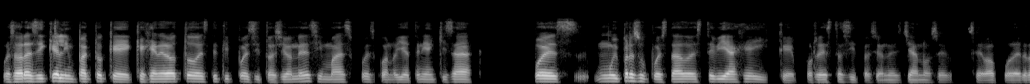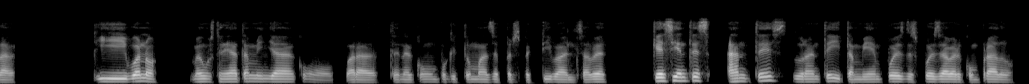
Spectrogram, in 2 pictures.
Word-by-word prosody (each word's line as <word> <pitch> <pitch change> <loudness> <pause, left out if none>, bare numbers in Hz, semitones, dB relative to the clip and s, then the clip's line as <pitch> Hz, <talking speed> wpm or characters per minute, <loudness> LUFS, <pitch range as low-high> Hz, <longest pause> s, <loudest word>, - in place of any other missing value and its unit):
pues 125 +1 -2
ahora 135 +2 +9
sí 140 +1 +2
que 155 +3 +8
el 150 - +7
impacto 135 0 +2
que 120 -5 +3
que 125 - -1
generó 130 +1 +6
todo 135 +1 +3
este 130 +1 -4
tipo 130 +1 -6
de 130 - 0
situaciones 120 +5 -3
y 125 - -6
más, 115 0 -3
pues, 120 -2 -7
cuando 110 -1 -6
ya 115 -1 -2
tenían 115 0 -6
quizá 120 -1 -1 0.6
pues 135 -2 +4
muy 140 +1 +2
presupuestado 125 -5 +2
este 125 +2 -3
viaje, 125 0 +1
y 115 -3 -8
que 95 - -7
por - - -6
estas 110 +1 -4
situaciones 105 -1 -9
ya 105 0 -4
no 105 -1 -10
se 105 +1 -11 0.2
se - - -9
va 100 - -1
a - - -7
poder 100 +1 -5
dar, 105 -1 -1 0.8
y 135 -1 +4
bueno, 140 -1 +4 0.3
me 130 +2 -2
gustaría 130 0 -1
también 135 0 -3
ya 125 -1 +1
como 105 -5 -10
para 105 -1 -1
tener 115 0 -6
como 120 +2 -7
un 120 - -11
poquito 120 0 -8
más 115 -1 -3
de 120 - -4
perspectiva, 115 +2 -4
el 110 -1 -8
saber 120 +2 0 0.5
qué 160 0 +8
sientes 170 0 +3 0.2
antes, 150 +6 0
durante 125 +2 -2
y 145 - -1
también, 120 +1 -3
pues 135 -2 +2
después 120 +2 -2
de 125 - +5
haber 120 -1 +3
comprado. 110 0 -2
125 Hz, 195 wpm, -22 LUFS, 115-135 Hz, 0.8 s, ahora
